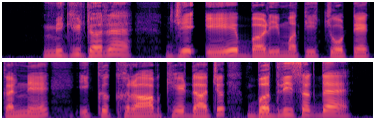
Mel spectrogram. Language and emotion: Dogri, fearful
